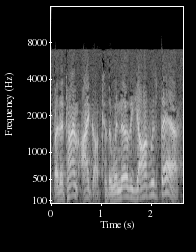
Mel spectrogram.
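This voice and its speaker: Concerned, firm husband: animated, rough-edged voice, emphatic old-time radio delivery. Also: male voice, fairly high pitch, a little fast, exaggerated voice. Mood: concerned, civil. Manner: urgent, emphatic, repeating pleas. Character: worried husband, firm and soothing with his wife. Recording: narrow-band old radio broadcast.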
